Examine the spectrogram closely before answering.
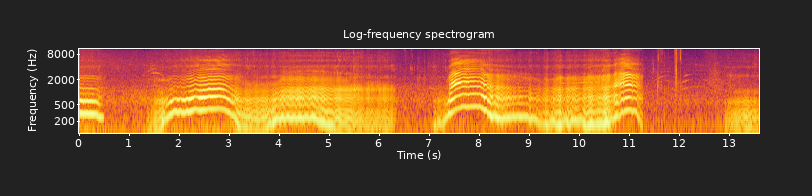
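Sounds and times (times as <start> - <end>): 
domestic cat yowling in a suburban garden: 1.4 - 6.3, 7.2 - 11.3.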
